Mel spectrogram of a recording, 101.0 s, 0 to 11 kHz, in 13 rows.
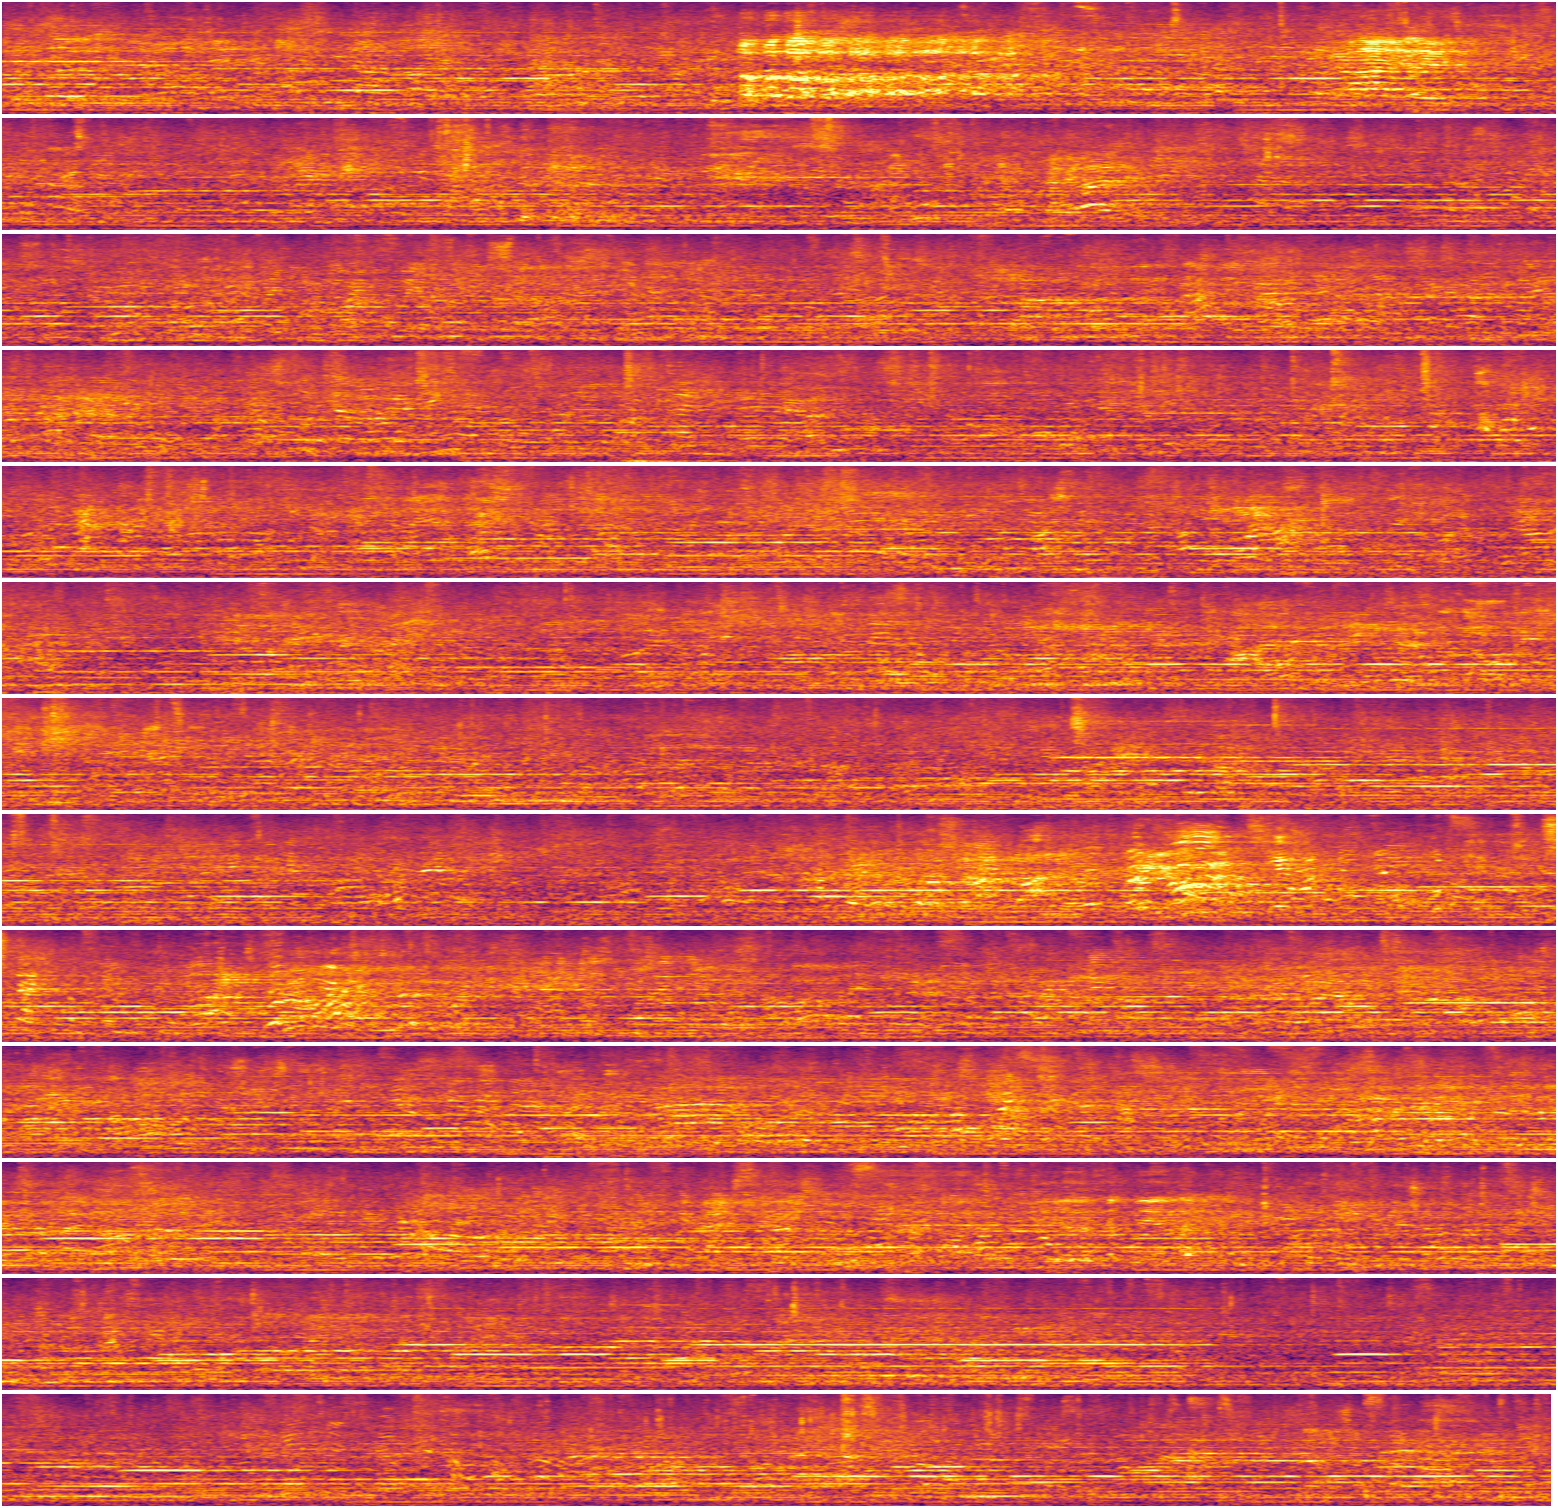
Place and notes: {"title": "Masurenallee, Messe, Berlin, Deutschland - underpass, street organ, pedestrians", "date": "2019-01-27 10:00:00", "description": "Berlin fair, underpass, a street organ is continuously playing, loads of pedestrians passing by, on their way to the international food fair\n(Sony PCM D50, Primo EM172)", "latitude": "52.51", "longitude": "13.28", "altitude": "52", "timezone": "GMT+1"}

